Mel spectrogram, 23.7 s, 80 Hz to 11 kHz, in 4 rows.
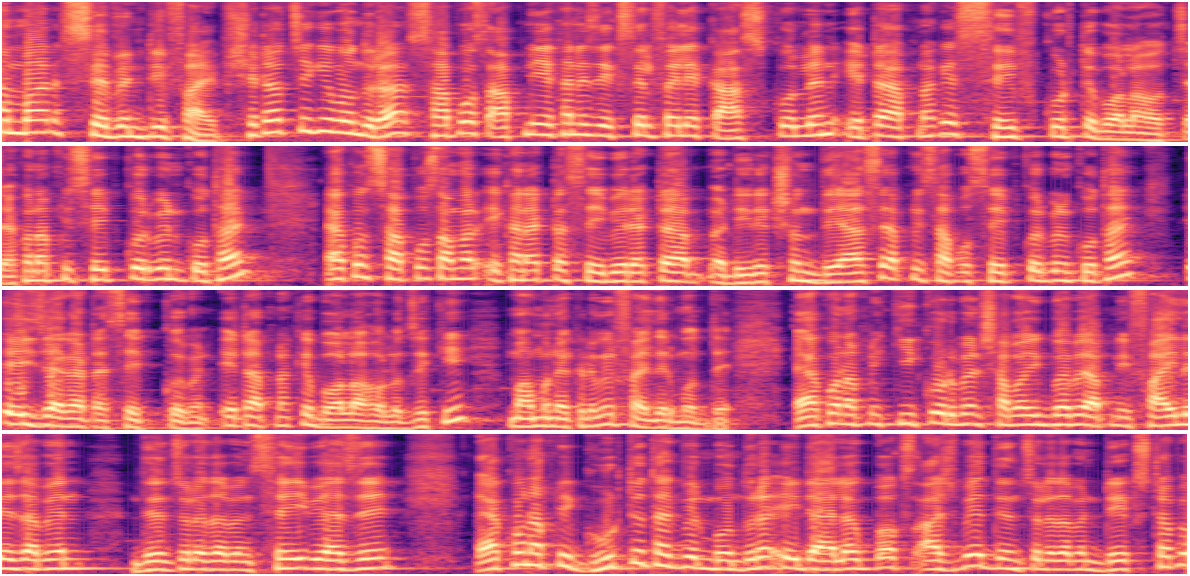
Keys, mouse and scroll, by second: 2.1 click, 3.1 click, 7.7 click, 8.8 click, 9.6 click, 15.1 click, 17.6 click, 19.2 click, 22.3 click.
